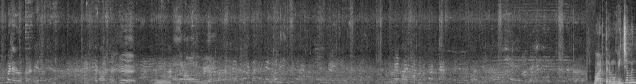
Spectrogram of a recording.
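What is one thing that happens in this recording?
A crowd of women chatters nearby outdoors.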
